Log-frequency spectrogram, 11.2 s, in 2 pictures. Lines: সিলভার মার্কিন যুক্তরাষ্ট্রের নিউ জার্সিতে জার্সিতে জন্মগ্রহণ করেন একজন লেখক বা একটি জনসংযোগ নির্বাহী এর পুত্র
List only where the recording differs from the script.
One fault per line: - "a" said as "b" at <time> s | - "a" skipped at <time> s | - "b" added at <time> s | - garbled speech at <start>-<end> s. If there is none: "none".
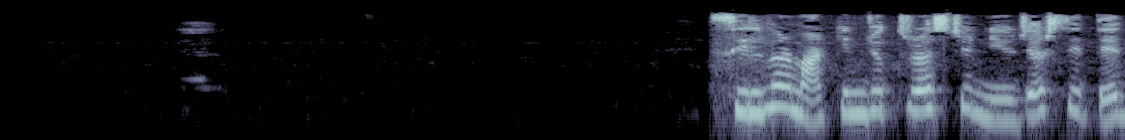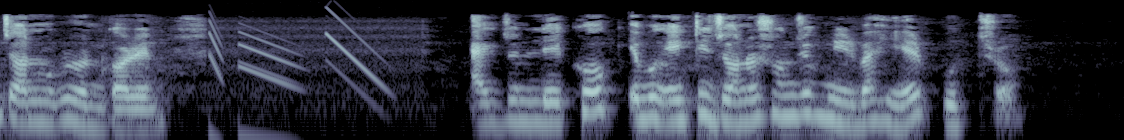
- "জার্সিতে" skipped at 5.5 s
- "বা" said as "এবং" at 8.8 s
